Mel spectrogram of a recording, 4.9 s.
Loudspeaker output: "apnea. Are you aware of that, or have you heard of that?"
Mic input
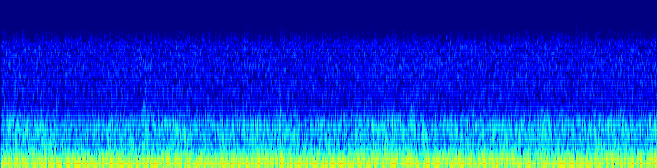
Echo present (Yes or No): No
